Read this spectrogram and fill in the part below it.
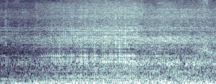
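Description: A Suzuki Gixxer SF FI ABS motorcycle with a newly replaced chain and sprocket set revs close by, its engine giving a loud, steady, rough roar for a couple of seconds.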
